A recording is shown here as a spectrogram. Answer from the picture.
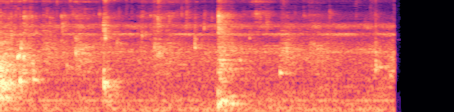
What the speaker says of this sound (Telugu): ఒక లీటర్ నీళ్ళు ఈ విధంగా వేసేసుకోవడమే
